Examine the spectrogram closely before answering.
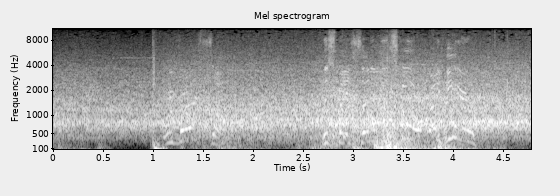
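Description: A body slams heavily onto a wrestling mat with a thud.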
